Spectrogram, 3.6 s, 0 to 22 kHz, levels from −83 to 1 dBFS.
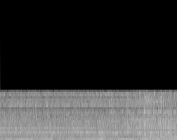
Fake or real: fake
